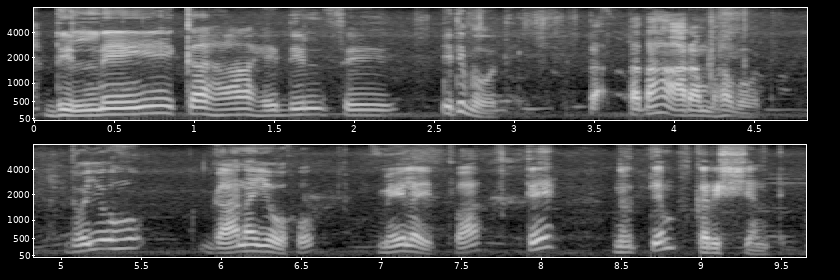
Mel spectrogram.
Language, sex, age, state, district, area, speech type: Sanskrit, male, 18-30, Karnataka, Chitradurga, rural, spontaneous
